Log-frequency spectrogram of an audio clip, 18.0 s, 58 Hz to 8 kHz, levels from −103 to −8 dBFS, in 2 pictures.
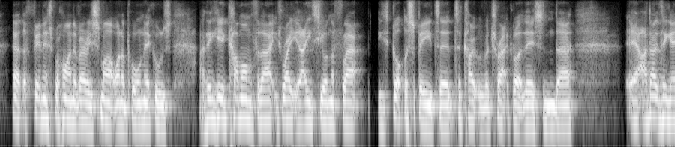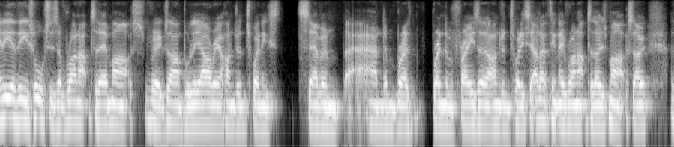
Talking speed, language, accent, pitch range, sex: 235 wpm, English, British, 120-145 Hz, male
